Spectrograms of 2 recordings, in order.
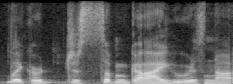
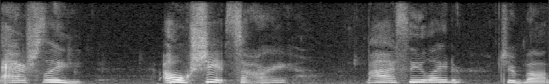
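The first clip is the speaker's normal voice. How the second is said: put-on ghostly, high, slow, drawn-out country drawl; 8 semitones higher than usual. Imagining a friendly ghost waking someone up: Jim Bob country ghost voice. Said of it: "'cause he talks like this".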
